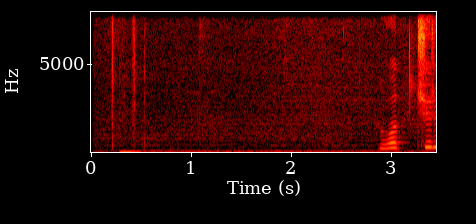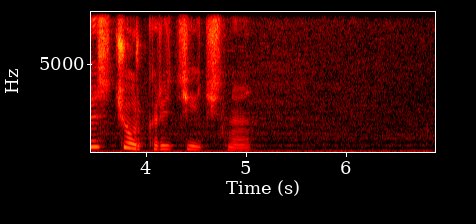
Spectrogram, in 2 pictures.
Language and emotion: Russian, neutral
